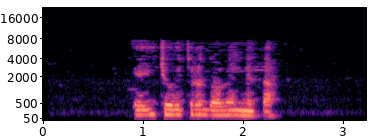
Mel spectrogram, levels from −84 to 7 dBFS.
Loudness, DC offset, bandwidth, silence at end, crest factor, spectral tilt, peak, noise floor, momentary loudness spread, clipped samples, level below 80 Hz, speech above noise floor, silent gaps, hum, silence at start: -17 LUFS; under 0.1%; 8 kHz; 0.9 s; 16 dB; -6.5 dB/octave; -2 dBFS; -64 dBFS; 7 LU; under 0.1%; -56 dBFS; 49 dB; none; none; 0.9 s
